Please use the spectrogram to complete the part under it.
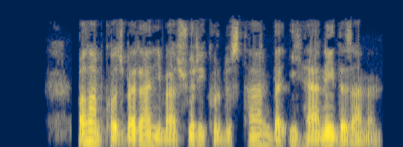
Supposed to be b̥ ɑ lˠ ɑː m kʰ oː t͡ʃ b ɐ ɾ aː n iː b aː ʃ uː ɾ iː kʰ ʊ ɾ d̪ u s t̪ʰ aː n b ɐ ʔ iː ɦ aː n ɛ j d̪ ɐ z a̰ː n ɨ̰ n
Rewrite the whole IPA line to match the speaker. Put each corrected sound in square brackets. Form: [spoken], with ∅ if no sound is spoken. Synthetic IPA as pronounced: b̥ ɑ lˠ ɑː m kʰ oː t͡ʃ b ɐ ɾ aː n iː b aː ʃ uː ɾ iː kʰ ʊ ɾ d̪ u s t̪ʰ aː n b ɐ ʔ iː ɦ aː n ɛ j d̪ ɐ z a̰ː n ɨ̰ n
